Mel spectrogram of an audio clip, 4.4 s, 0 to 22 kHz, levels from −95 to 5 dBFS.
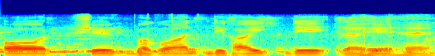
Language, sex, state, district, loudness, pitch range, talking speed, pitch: Hindi, female, Madhya Pradesh, Dhar, -15 LUFS, 105-110 Hz, 95 wpm, 105 Hz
